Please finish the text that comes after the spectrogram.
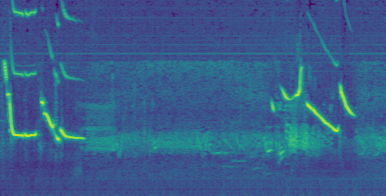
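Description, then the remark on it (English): An eastern meadowlark sings clear, slurred whistled phrases that descend sweetly, one near the start and another after a pause about four seconds in, ringing over a quiet open-field background with no talking. “He was looking at an eastern meadowlark.”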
